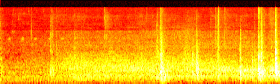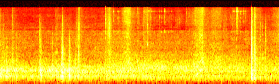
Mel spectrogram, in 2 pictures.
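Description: Gear clatters and rustles inside a van.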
